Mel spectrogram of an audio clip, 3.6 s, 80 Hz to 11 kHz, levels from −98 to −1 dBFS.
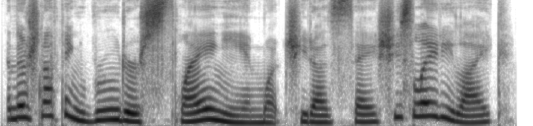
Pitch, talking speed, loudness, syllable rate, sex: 235 Hz, 220 wpm, -16 LUFS, 5.7 syllables/s, female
